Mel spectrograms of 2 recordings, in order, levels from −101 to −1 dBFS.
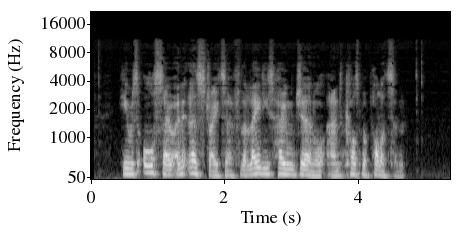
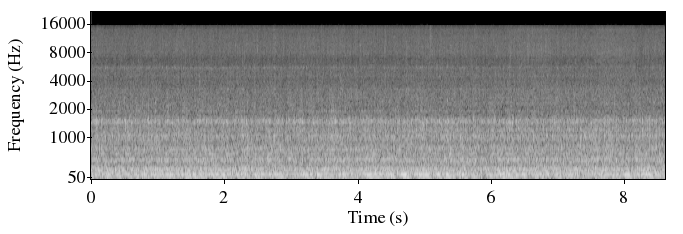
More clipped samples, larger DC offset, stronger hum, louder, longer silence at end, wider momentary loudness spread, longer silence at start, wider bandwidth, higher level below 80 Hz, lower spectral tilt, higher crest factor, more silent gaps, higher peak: neither; second, under 0.1% vs 0.2%; neither; about the same, -22 LUFS vs -22 LUFS; first, 0.75 s vs 0 s; first, 9 LU vs 2 LU; first, 0.45 s vs 0 s; second, 10.5 kHz vs 16 kHz; second, -44 dBFS vs -30 dBFS; first, -7.5 dB/octave vs -5.5 dB/octave; about the same, 16 dB vs 14 dB; neither; about the same, -6 dBFS vs -8 dBFS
